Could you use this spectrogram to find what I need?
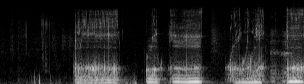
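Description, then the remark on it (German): Someone gargles water while humming the tune of a national anthem for a song-guessing game, producing four wobbly, bubbling sung phrases separated by short pauses, with a few faint clicks before the first. “Google euch Songs vor und ihr müsst raten, was das für Songs sind, die ich euch vorgoogle.”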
